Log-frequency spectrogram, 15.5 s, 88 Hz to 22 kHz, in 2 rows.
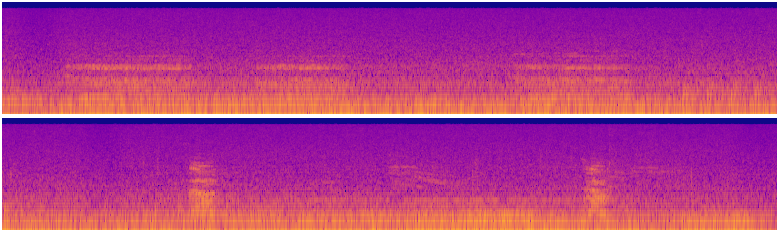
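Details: Red deer stags bellowing at Hoge Veluwe in 2017: three rough harmonic roars about two seconds apart, then sharper short calls, over constant low rumble.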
